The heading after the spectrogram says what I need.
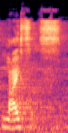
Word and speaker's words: license: A lot of people call this license or license. I don't know where this sh sound is coming from, but it is wrong. It should be pronounced as license.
